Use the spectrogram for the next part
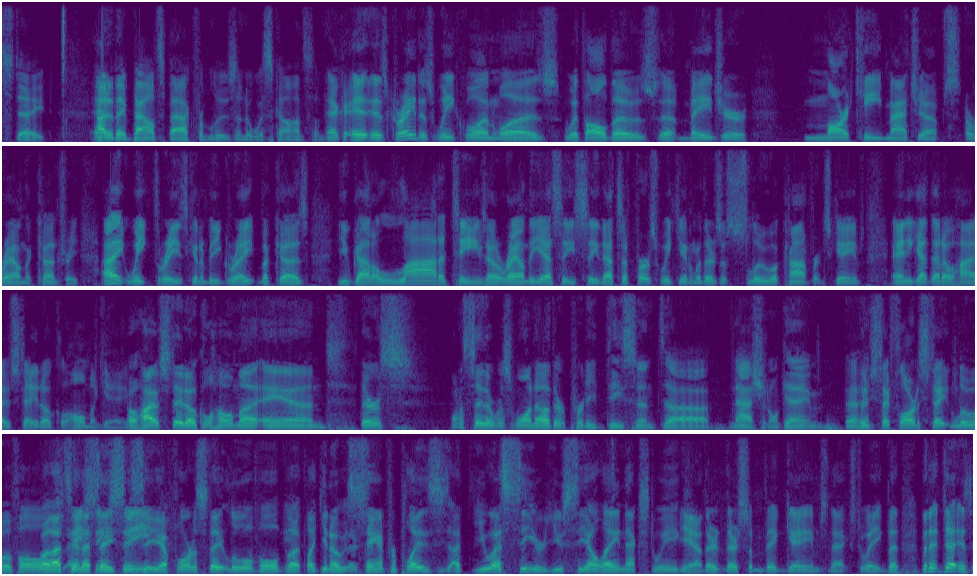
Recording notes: Live from the UGA Bookstore.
